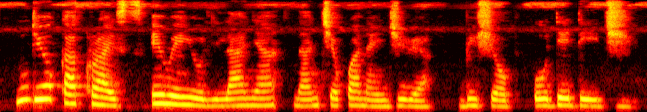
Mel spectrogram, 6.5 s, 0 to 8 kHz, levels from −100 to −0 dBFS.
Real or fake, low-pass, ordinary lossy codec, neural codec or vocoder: real; none; none; none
